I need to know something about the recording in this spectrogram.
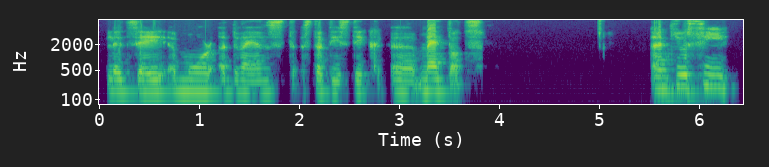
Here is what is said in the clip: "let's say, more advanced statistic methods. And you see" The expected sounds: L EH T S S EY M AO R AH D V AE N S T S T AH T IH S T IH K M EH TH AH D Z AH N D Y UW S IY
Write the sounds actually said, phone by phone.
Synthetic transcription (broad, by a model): L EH T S S EY M AO R AH D V AE N S T S T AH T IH S T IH K M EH T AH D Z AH N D Y UW S IY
